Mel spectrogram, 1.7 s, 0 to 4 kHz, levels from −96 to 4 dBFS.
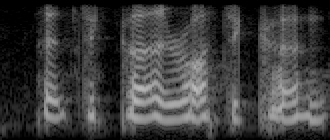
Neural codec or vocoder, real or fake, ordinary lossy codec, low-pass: none; real; none; 3.6 kHz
